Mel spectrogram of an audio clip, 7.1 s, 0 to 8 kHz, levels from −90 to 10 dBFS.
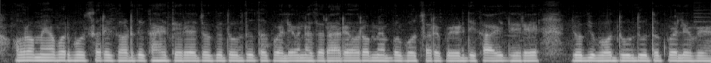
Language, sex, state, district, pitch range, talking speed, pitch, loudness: Hindi, male, Bihar, Gopalganj, 125-130 Hz, 310 wpm, 130 Hz, -19 LUFS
